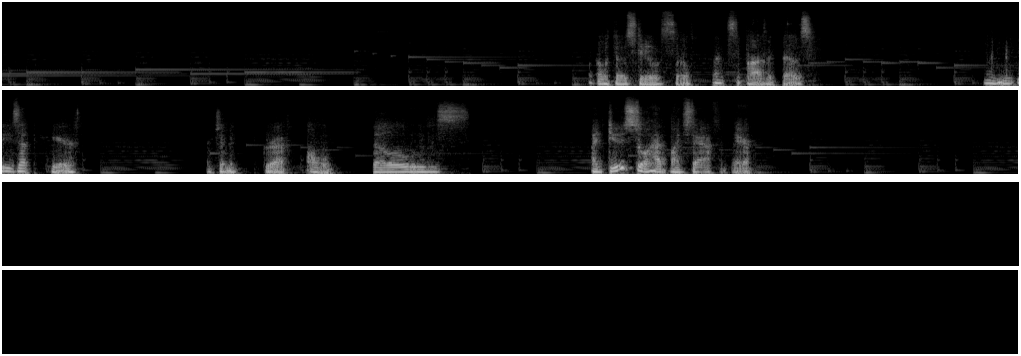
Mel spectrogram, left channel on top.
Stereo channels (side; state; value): right; silent; digital silence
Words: don't know what those do, so let's deposit those. Move these up here. I'm trying to grab all of those. I do still have my staff in there.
